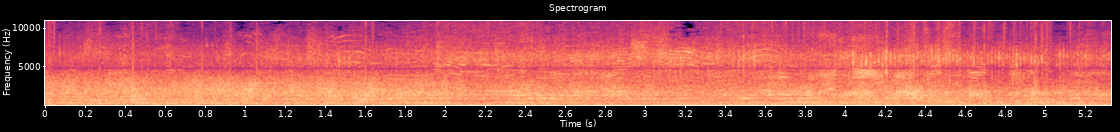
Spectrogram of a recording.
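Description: Aircraft engine noise, loud and steady.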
